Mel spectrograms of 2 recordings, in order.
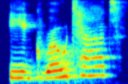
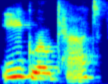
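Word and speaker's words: aegrotat: of origin I'm sorry the pronunciations are egotat or egrotat and the language of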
